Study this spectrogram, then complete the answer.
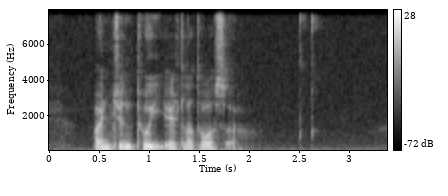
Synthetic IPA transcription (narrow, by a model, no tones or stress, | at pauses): ɔjɲt͡ʃɪnt̪ʰujɛɹt̪ʰɪlat̪ʰɔːsə̰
